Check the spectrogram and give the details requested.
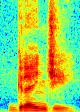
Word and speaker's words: grande: The sound of that A is and before that you have the R pronounced as a light trill, gran.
